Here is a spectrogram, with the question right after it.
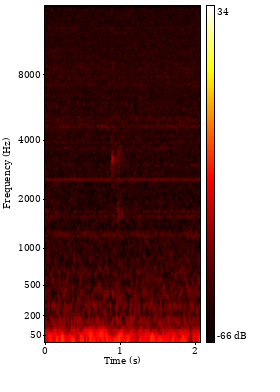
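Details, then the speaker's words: Stethoscope auscultation over the abdominal aorta of a patient lying supine during a physical assessment, after normal active bowel sounds in all four quadrants. No abdominal aortic bruit is heard. "And we hear no bruit."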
